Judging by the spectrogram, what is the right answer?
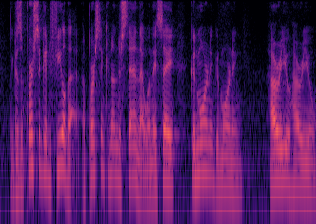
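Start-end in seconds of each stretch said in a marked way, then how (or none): none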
